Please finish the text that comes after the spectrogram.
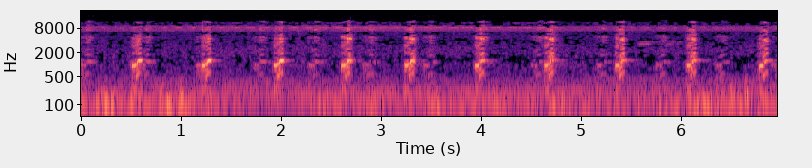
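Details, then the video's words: White-breasted waterhen decoy call: around eleven harsh, upslurred honks at a steady rhythm of about one every 0.7 seconds, with fairly loud low rumbling noise underneath. "tiếng chim quốc mồi"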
